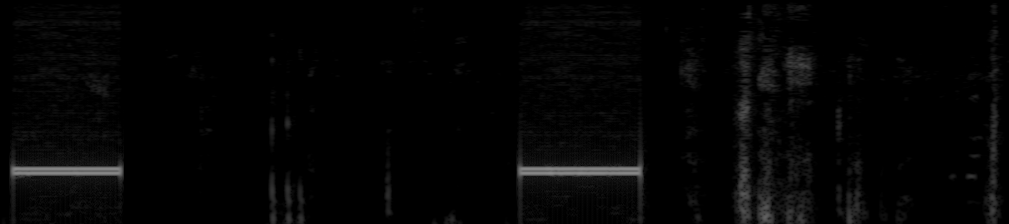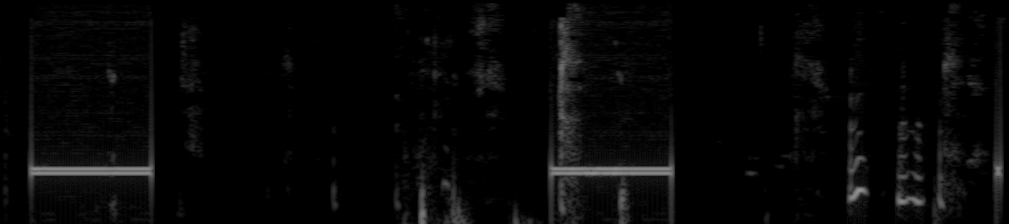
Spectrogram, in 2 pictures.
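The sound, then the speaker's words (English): A telephone ringback tone sounds while a call is transferred to an office extension, four steady mid-pitched bursts of about a second each, spaced roughly five seconds apart, with scattered voices and other sounds in the gaps. “Okay, hold on. I'm going to connect you to his extension.”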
